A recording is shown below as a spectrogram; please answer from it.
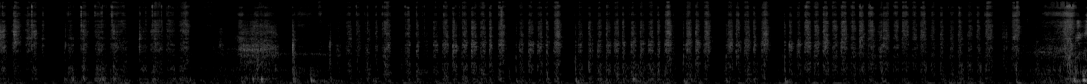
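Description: Sandpaper rubs over paper for a junk journal in quick back-and-forth strokes, a close, dry scratching rasp repeating steadily without talk.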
